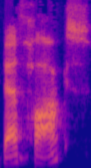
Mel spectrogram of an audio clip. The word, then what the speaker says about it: Beth Hawks: episode three interview with nurse Beth Our Guest Beth Hawks did I pronounce that right Beth you did okay Beth Hawks I'm gonna read a little bit about her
